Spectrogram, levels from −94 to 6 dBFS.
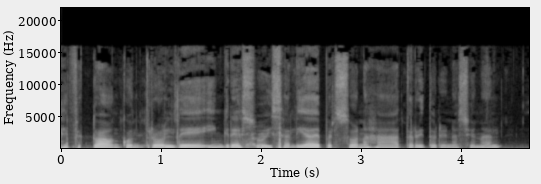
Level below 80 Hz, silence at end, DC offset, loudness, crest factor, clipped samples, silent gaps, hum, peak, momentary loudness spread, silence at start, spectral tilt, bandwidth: -42 dBFS; 0.3 s; under 0.1%; -24 LUFS; 16 dB; under 0.1%; none; none; -6 dBFS; 8 LU; 0 s; -5.5 dB/octave; 16.5 kHz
